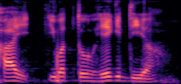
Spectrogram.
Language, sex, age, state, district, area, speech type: Kannada, male, 30-45, Karnataka, Tumkur, rural, read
